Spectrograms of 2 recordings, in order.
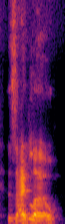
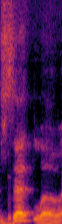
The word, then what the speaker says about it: Zietlow: true so tell them how you actually pronounce your last name zet L as as in the eye is silent for some reason ask my ancestors about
